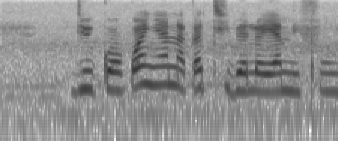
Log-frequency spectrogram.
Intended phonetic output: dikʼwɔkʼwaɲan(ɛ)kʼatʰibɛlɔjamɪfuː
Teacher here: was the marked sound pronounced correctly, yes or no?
no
